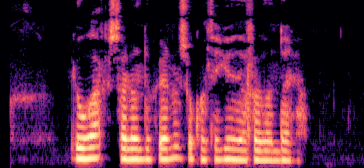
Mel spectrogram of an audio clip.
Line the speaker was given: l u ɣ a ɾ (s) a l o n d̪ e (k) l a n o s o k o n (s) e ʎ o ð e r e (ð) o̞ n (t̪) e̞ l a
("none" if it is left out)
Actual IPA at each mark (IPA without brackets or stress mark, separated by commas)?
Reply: s, p, θ, ð, d̪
